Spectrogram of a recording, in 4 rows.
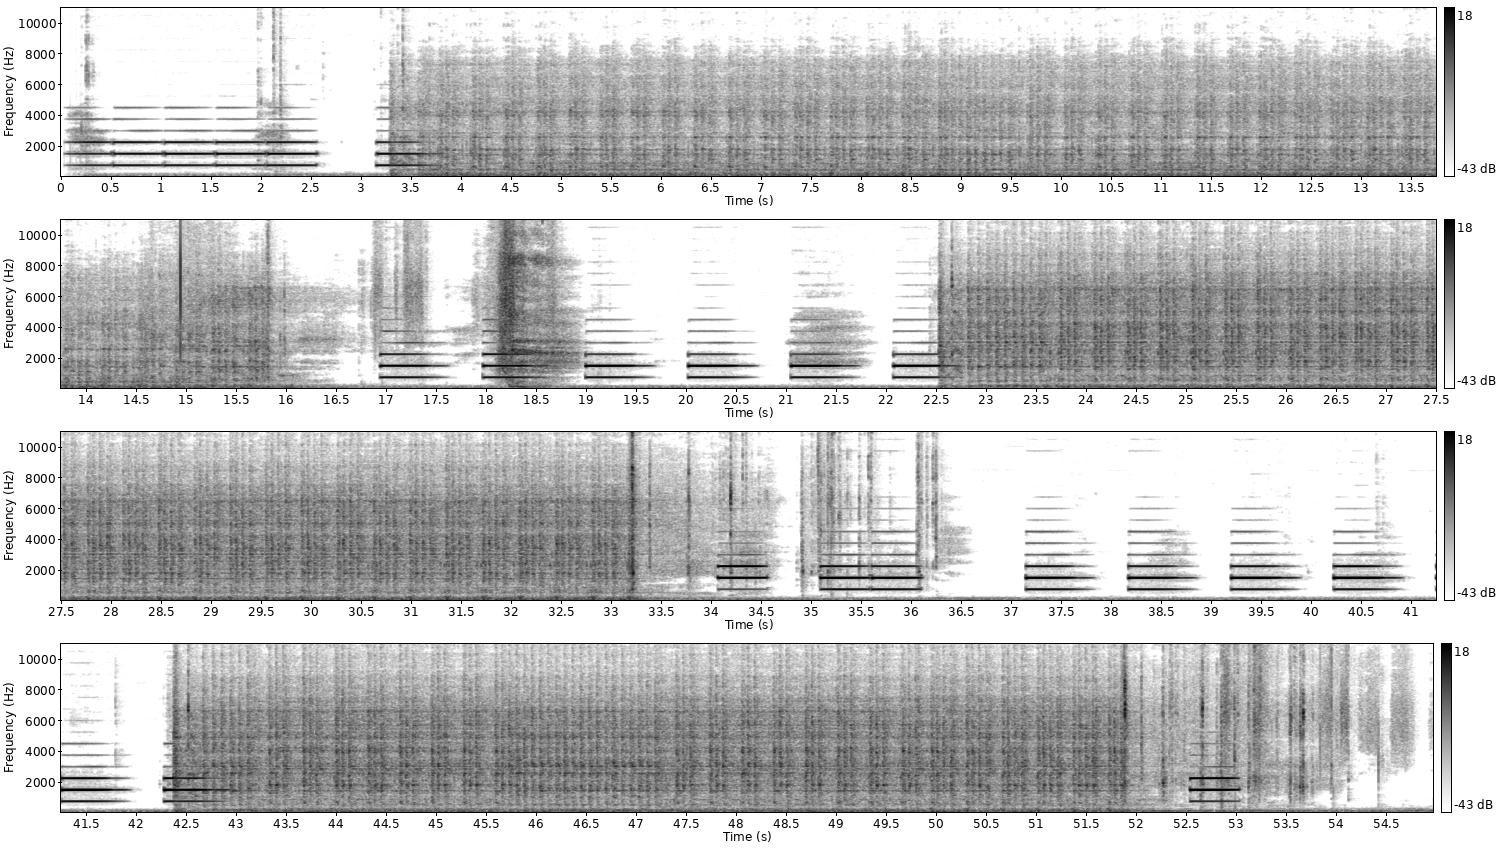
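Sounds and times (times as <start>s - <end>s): car warning chime beeping: 0.0s - 3.8s, 16.9s - 18.4s, 19.0s - 22.8s, 34.0s - 36.3s, 37.2s - 43.1s, 52.4s - 53.1s
steady mechanical car noise: 0.0s - 54.9s.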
